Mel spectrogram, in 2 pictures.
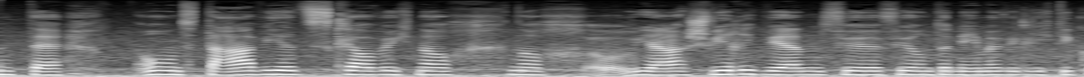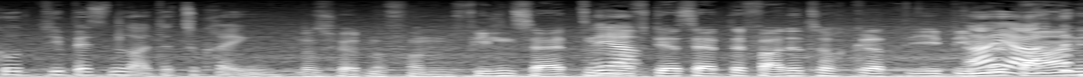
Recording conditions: outdoors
